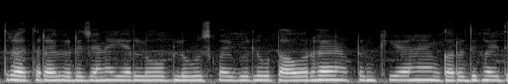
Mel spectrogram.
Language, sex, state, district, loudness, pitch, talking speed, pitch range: Hindi, female, Haryana, Jhajjar, -15 LUFS, 190 Hz, 190 wpm, 185-195 Hz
